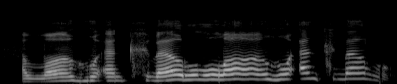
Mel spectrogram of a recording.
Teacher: Dia 2 getaran cukup. Untuk tikrar, getaran ra tu 2 getaran sudah madai.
